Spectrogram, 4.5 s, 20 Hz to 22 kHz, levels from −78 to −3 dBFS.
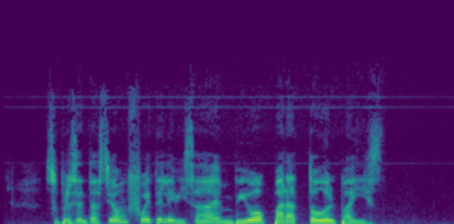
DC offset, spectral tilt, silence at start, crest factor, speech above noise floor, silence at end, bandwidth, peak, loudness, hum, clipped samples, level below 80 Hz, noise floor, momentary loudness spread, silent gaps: under 0.1%; -5 dB/octave; 0.45 s; 18 dB; 40 dB; 0.75 s; 14 kHz; -2 dBFS; -19 LUFS; none; under 0.1%; -42 dBFS; -59 dBFS; 12 LU; none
